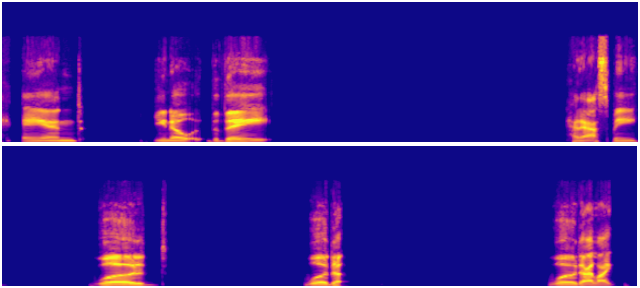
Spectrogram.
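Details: Stuttering in an adult who stutters, with part-word repetitions heard before a word.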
